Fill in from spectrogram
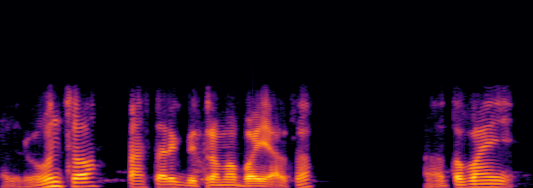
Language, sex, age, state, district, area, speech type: Nepali, male, 45-60, West Bengal, Kalimpong, rural, conversation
